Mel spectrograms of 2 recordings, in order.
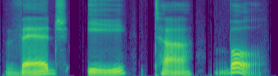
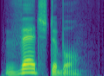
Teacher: The second e disappears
